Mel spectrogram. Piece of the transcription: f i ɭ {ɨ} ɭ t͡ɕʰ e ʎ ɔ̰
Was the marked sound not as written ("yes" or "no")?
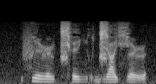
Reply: no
